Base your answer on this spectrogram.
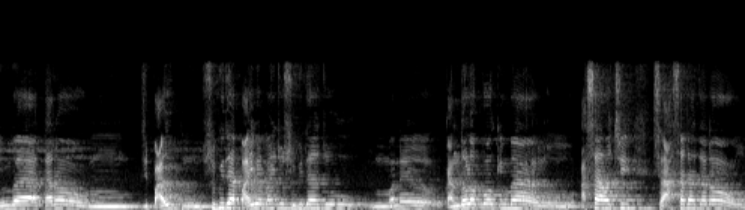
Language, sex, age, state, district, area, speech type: Odia, male, 18-30, Odisha, Jajpur, rural, spontaneous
